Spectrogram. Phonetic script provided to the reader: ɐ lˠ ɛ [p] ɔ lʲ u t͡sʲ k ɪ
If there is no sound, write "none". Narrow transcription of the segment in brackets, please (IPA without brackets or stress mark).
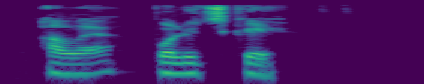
p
